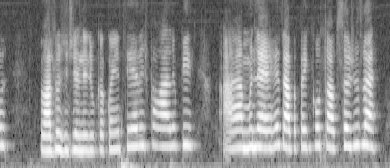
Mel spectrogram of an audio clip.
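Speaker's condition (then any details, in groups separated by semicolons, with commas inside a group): Cerebral palsy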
